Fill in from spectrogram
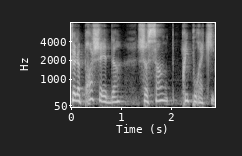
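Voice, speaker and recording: A somewhat breathy voice speaks at a very slow pace. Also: woman. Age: 80s+. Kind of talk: interview answer.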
